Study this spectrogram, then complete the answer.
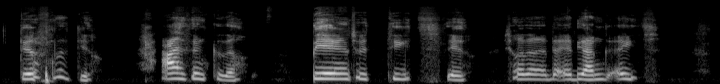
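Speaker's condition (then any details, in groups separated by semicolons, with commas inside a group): Cerebral palsy; present from birth; speech often hard to understand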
